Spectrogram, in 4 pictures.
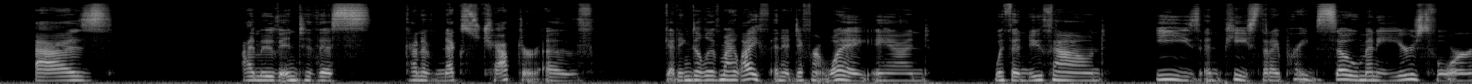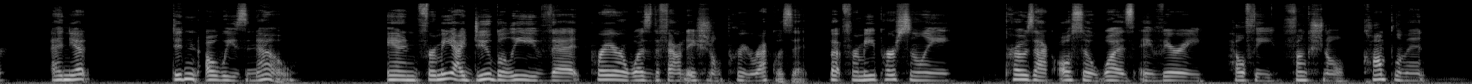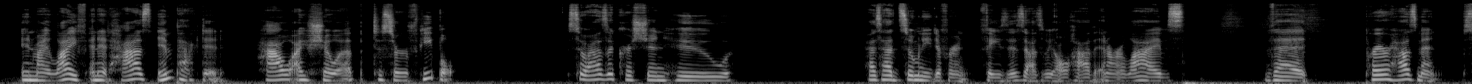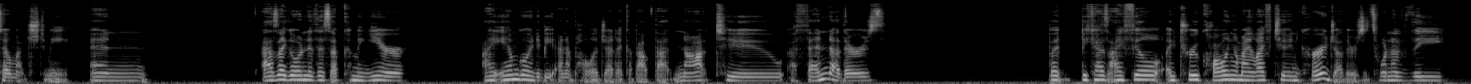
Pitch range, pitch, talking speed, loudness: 170-205 Hz, 185 Hz, 140 wpm, -27 LUFS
